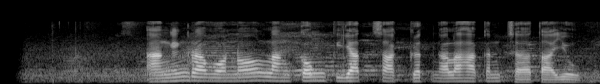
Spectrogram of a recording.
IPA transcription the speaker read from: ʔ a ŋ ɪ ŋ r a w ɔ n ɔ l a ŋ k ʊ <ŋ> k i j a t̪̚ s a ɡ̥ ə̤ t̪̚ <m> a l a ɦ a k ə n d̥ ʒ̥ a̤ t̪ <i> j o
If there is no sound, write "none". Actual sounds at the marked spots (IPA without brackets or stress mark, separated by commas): ŋ, ŋ, a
